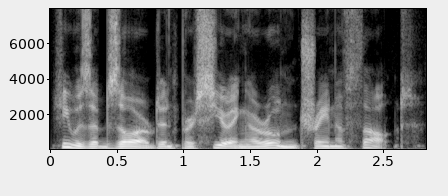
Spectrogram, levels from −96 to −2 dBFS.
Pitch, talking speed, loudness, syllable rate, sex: 110 Hz, 210 wpm, -15 LUFS, 4.8 syllables/s, male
